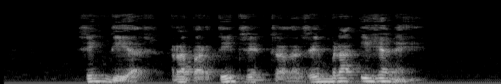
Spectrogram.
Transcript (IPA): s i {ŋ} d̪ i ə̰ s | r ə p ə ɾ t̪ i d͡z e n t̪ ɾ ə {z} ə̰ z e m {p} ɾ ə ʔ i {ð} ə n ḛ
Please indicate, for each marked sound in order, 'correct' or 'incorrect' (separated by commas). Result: correct, incorrect, incorrect, incorrect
